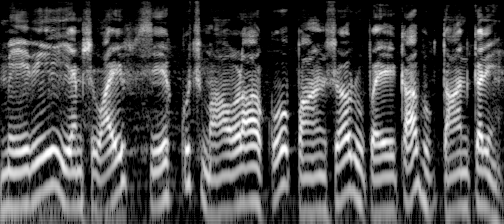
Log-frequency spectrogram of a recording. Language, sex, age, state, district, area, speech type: Hindi, male, 45-60, Uttar Pradesh, Bhadohi, urban, read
